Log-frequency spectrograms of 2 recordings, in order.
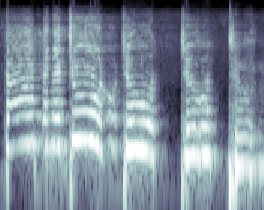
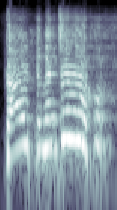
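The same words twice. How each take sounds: First: High holler with the last syllable bouncing; imitated echo. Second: High, sustained long-distance holler; storytelling yell. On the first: Mountain throws the insult back at the child, imitated echo. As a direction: repeat the tail like a mountain echo. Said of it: "Sana dijawab". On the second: A narrator's reading. Child yelling at the unseen voice, acted high holler. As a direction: holler it out slowly on one high note. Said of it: "anak ini berteriak lagi".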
